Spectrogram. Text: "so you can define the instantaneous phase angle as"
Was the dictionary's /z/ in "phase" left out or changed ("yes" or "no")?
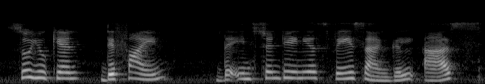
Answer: yes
